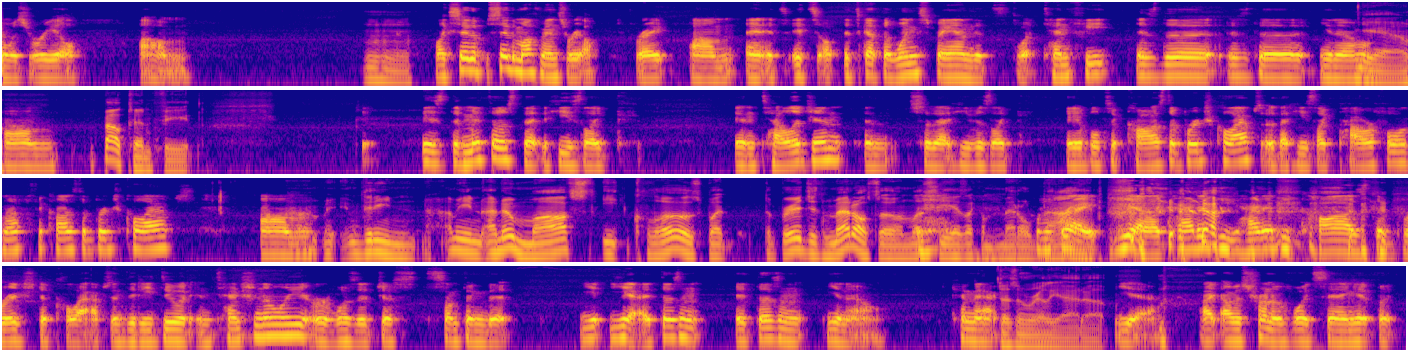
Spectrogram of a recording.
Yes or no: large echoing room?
no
